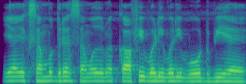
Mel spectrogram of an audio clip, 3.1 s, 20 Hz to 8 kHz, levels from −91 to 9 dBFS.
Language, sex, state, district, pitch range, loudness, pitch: Hindi, male, Jharkhand, Deoghar, 135-145 Hz, -16 LUFS, 140 Hz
